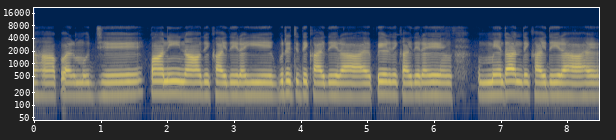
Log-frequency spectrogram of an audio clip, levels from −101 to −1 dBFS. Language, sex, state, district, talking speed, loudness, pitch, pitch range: Hindi, female, Chhattisgarh, Korba, 170 wpm, -22 LUFS, 175 Hz, 175-180 Hz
